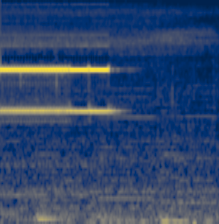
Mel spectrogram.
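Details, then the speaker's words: Argon plasma device: a steady high electronic tone stopping after about a second, leaving room hum; beeps only while the device tip is on. "So what you hear, this beeping, is when it beeps only when the tip of the device is on."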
